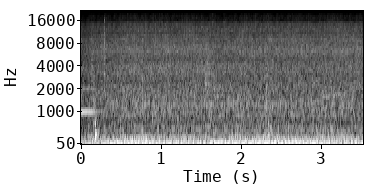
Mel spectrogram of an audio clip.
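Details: 1990 BMW 325i (E30) cold idle just after first start following timing belt, water pump and seal work; steady, even low rumble with no hunting or surging: normal cold idle.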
